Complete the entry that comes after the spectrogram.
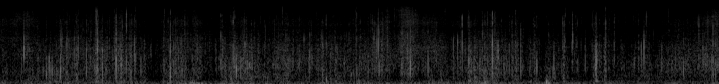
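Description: Long nails quickly scratch the gold satin cover of a medium-soft stuffed pillow close to the mic. A steady, bright scratching hiss fills the clip, broken by many short, crisp ticks and rustles.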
